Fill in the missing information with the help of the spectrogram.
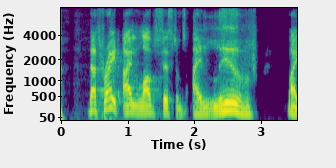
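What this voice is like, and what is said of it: Usual voice. Nothing is said of it.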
